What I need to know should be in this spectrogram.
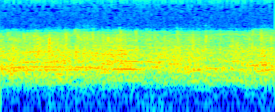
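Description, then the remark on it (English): A church audience clapping hands in praise to the Lord, a dense, steady wash of many overlapping claps with crowd noise mixed in, holding at an even loudness for the whole couple of seconds. “Clap your hands, all ye people, and shout with your voice unto the Lord with the voice of triumph.”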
